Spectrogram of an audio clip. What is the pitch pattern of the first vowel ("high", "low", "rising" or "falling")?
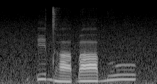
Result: high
